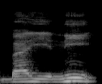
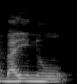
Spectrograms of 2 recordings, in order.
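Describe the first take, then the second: First: The word ends in an i vowel. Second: The word ends in a u vowel. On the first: The speaker calls it right. "harokat terakhirnya kasroh" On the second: The speaker calls it wrong. "gak boleh dibaca bainu"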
